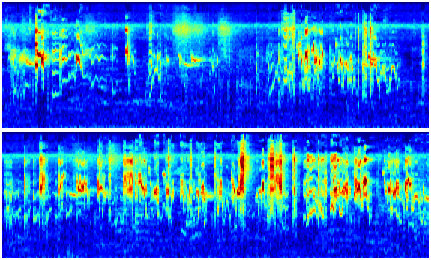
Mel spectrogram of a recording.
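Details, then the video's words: Budgerigar voice of the chick-style calling sort, meant to draw replies from other budgerigars: nearly continuous busy chatter of high chirps, clicks and squeaky warbles, growing denser toward the end. "MUHABBET KUŞU SESİ Kuşunuz Bu sese Karşılık Verecek Kuş Sesi"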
